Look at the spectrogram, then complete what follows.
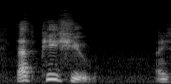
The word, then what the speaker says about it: Pichu: So the first one I'll show you here is number 579, and that is I can't pronounce his name. Pichu.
